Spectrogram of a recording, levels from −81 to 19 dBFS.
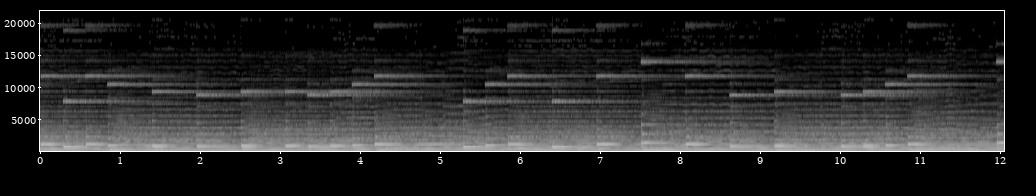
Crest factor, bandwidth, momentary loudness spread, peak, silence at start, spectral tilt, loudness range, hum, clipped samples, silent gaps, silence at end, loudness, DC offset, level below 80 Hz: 12 dB; over 20 kHz; 3 LU; -2 dBFS; 0 s; -6 dB/octave; 0 LU; none; under 0.1%; none; 0 s; -15 LUFS; under 0.1%; -36 dBFS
